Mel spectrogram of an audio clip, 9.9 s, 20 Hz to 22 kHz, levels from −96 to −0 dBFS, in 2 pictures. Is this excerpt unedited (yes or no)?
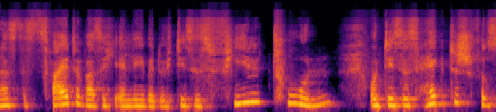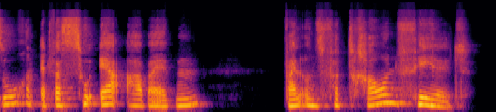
yes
